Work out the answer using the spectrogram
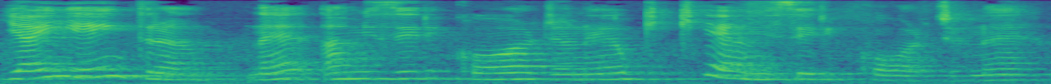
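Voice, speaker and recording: Brazilian woman, gentle spiritist talk, hesitant pacing, echoey hall, faint hiss. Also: on the high side, measured pace. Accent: Brazilian Portuguese. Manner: reflective, hesitant, frequent "né?" fillers. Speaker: spiritist speaker. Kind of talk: spiritist sermon. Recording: echoey room, faint noise.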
